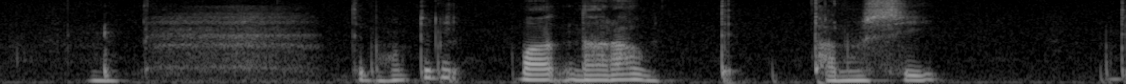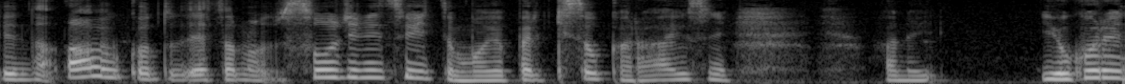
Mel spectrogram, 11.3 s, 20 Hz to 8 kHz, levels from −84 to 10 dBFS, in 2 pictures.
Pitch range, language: 160-205 Hz, Japanese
